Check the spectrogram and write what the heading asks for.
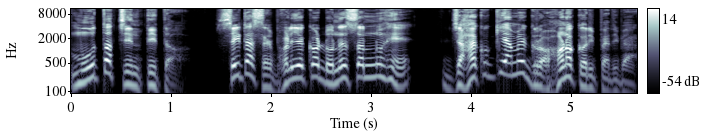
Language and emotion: Odia, disgusted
